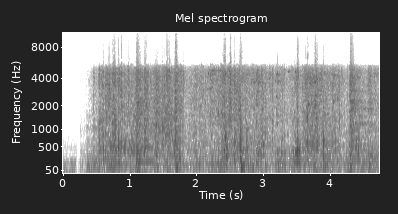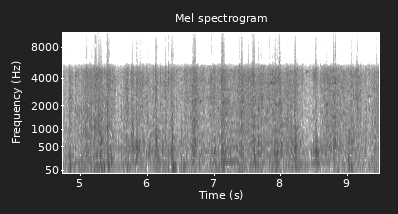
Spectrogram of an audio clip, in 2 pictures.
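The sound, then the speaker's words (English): Compost and recyclables dumped into a campus garbage bin make a loud, dense clatter and rustle, with many small impacts running continuously from start to finish. “This is the sound of compost and recyclables going into the garbage.”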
